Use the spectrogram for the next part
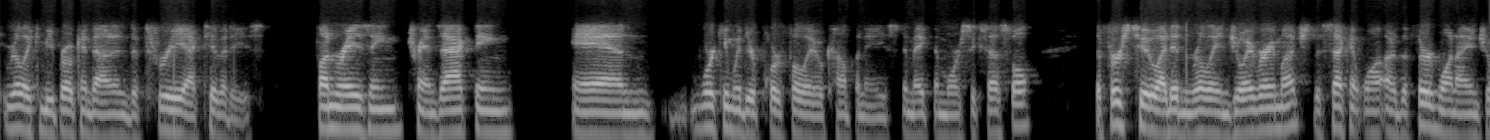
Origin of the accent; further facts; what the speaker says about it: Cleveland, Ohio, United States; I reside near Cleveland, Ohio, which is my hometown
